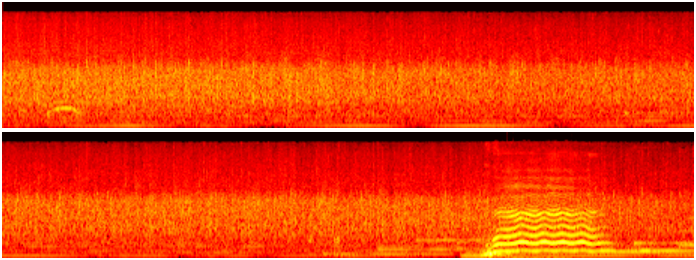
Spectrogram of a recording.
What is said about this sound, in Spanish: Amén. Un aplauso para ellos.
